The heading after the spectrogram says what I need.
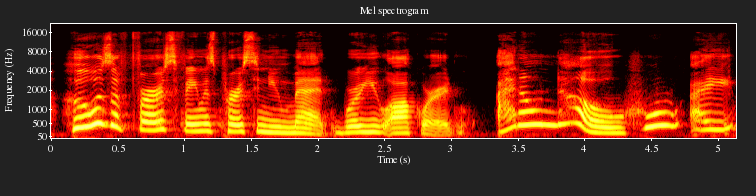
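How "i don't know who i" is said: squeaky surprise. Real, not acted. Flustered at question.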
